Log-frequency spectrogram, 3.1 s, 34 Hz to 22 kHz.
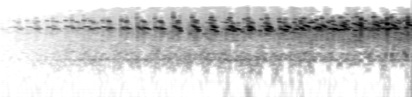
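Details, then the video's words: Great snipe lekking in Ryazan oblast, Russia, in April 2019: a fast, bubbling stream of high twittering and clicking notes that grows steadily louder, about four pulses a second, with no other sounds heard. "Дупелиный ток Gallinago media / Lekking of Great Snipe"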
